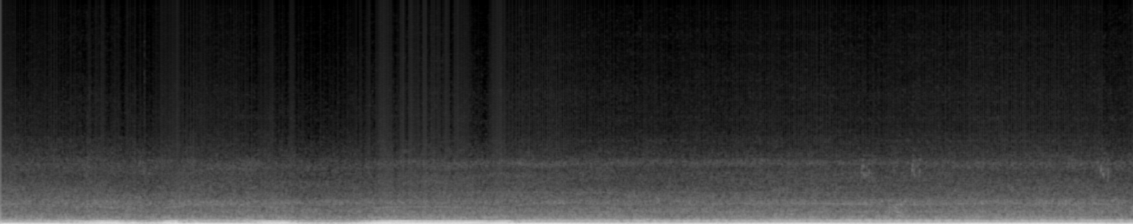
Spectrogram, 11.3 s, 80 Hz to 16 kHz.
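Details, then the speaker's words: Lamborghini Diablo 6.0 V12 after diagnosis and repair of a check engine light: a deep, smooth idle with gentle rev blips, running healthy. "sounds good idle sounds great"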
